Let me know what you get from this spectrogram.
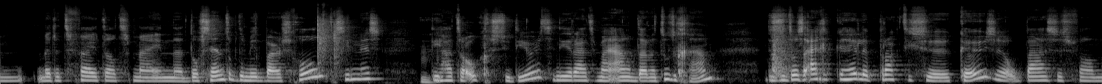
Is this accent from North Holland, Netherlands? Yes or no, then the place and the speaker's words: yes; Amsterdam, North Holland, Netherlands; Kijk, ik ben Amsterdammer.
